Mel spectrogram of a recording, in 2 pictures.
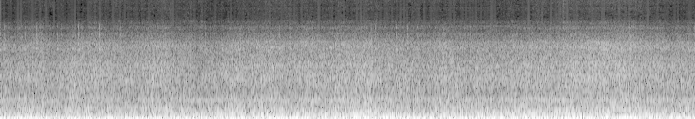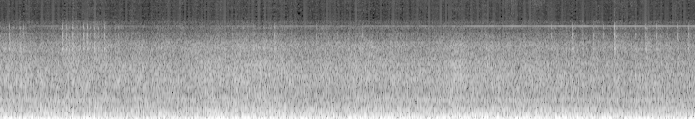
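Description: Steady deep rumble and rushing noise aboard a Great Lakes freighter underway in heavy seas, with gusty wind buffeting the microphone and a faint steady hum.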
